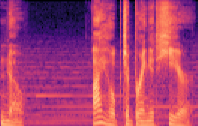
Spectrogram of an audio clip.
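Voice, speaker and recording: Low-voiced ancient mummy villain, acted by a man. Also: lively intonation, slow pace, a little mellow, faint music behind. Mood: coldly grandiose. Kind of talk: audio drama acting.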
